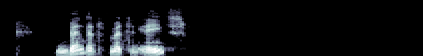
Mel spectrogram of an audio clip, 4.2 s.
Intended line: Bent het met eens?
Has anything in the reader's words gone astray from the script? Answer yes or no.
no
